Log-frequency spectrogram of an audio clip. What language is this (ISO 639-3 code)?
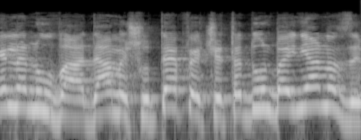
heb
